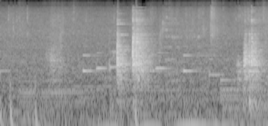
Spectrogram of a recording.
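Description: A metal utensil scrapes and clinks against a pan as buko (young coconut) meat is mixed, several sharp clanks and scraping strokes with a faint sizzle underneath, close and fairly loud.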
